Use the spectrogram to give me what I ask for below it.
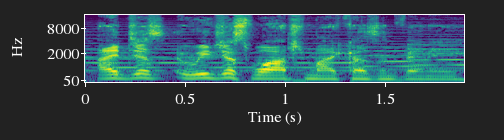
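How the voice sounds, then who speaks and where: A man's voice: mid-range voice, a little fast, music in the background. A man chatting casually as a streamer during a game.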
